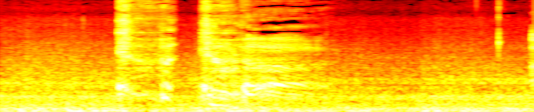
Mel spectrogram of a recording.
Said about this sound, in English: But anyway, sorry, I have to cough.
